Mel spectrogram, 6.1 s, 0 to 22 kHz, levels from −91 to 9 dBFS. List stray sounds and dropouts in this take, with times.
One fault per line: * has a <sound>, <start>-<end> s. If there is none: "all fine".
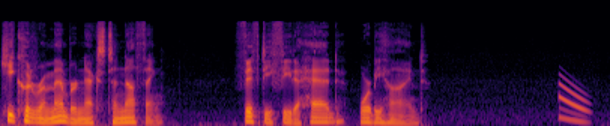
* has a chirp, 5.6-5.9 s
